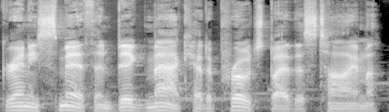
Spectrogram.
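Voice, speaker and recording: A man's voice: sits low, normal speed, a bit bright, soft background music. A man reading scripted story narration in the third person.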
